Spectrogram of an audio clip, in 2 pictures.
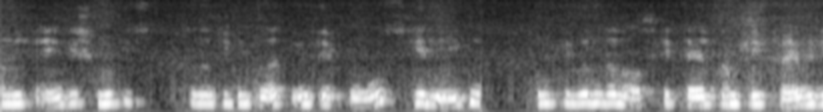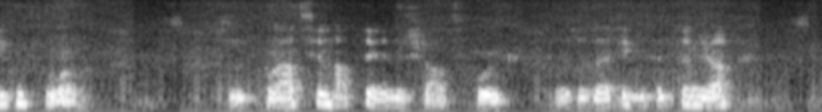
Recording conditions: poor sound quality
